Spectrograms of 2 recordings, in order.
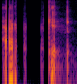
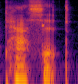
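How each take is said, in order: First: The middle consonant is a K sound. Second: The middle consonant is not a K sound. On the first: The speaker calls it right. "Tackett should have a K in it" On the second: The speaker calls it wrong. "not Tacit"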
